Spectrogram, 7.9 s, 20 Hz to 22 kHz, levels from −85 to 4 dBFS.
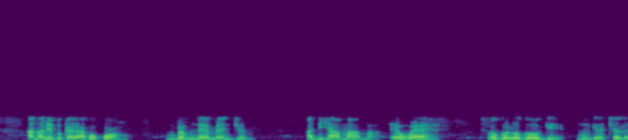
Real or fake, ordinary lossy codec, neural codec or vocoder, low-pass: real; none; none; 3.6 kHz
